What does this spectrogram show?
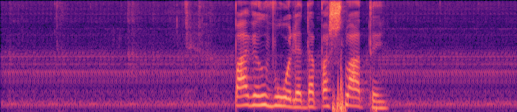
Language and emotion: Russian, angry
